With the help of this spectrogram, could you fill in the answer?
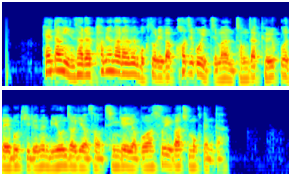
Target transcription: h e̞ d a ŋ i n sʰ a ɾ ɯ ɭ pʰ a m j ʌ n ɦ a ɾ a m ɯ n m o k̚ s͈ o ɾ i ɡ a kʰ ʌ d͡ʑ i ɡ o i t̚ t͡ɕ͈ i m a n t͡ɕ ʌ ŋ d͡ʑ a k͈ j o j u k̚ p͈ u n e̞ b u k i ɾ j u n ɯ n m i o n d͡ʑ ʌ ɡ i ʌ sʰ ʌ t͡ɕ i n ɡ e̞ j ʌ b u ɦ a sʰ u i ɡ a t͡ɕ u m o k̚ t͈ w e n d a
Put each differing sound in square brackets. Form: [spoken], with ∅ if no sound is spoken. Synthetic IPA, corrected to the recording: h e̞ d a ŋ i n sʰ a ɾ ɯ ɭ pʰ a m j ʌ n ɦ a ɾ a [n] ɯ n m o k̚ s͈ o ɾ i ɡ a kʰ ʌ d͡ʑ i ɡ o i t̚ t͡ɕ͈ i m a n t͡ɕ ʌ ŋ d͡ʑ a k͈ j o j u k̚ p͈ u n e̞ b u k i ɾ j u n ɯ n m i o n d͡ʑ ʌ ɡ i ʌ sʰ ʌ t͡ɕ i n ɡ e̞ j ʌ b u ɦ a sʰ u i ɡ a t͡ɕ u m o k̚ t͈ w e n d a

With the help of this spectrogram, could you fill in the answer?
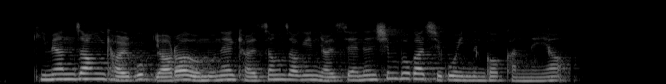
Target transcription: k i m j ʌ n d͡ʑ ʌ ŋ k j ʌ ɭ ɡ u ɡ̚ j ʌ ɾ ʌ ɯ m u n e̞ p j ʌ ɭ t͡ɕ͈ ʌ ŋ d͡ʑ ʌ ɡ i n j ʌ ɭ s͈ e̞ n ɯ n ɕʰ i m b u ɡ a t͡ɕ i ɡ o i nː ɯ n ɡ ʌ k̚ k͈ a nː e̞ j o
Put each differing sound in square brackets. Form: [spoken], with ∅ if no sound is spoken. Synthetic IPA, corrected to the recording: k i m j ʌ n d͡ʑ ʌ ŋ k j ʌ ɭ ɡ u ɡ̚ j ʌ ɾ ʌ ɯ m u n e̞ [k] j ʌ ɭ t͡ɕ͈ ʌ ŋ d͡ʑ ʌ ɡ i n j ʌ ɭ s͈ e̞ n ɯ n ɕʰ i m b u ɡ a t͡ɕ i ɡ o i nː ɯ n ɡ ʌ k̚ k͈ a nː e̞ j o

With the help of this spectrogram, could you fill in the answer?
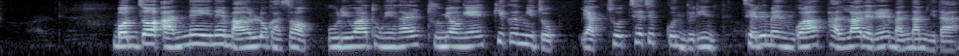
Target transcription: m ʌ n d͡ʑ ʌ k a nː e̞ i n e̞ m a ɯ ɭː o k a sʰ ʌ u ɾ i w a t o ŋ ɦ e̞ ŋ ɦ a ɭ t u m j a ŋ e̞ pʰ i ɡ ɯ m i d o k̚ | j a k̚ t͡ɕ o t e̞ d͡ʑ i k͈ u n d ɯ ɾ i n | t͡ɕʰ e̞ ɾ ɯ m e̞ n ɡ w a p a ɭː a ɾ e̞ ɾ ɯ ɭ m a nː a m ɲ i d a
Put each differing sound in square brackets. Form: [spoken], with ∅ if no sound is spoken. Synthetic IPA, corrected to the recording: m ʌ n d͡ʑ ʌ [ʔ] a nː e̞ i n e̞ m a ɯ ɭː o k a sʰ ʌ u ɾ i w a t o ŋ ɦ e̞ ŋ ɦ a ɭ t u m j [ʌ] ŋ e̞ pʰ i ɡ ɯ m i [d͡ʑ] o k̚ | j a k̚ [t͡ɕʰ] o [t͡ɕʰ] e̞ d͡ʑ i k͈ u n d ɯ ɾ i n | [t͡ɕ] e̞ ɾ ɯ m e̞ n ɡ w a p a ɭː a ɾ e̞ ɾ ɯ ɭ m a nː a m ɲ i d a

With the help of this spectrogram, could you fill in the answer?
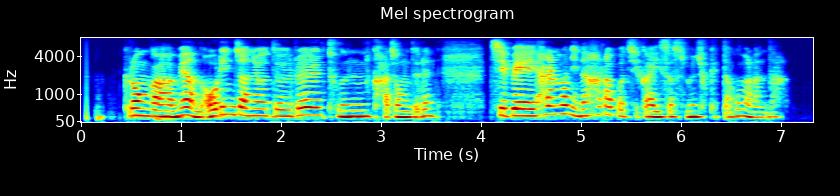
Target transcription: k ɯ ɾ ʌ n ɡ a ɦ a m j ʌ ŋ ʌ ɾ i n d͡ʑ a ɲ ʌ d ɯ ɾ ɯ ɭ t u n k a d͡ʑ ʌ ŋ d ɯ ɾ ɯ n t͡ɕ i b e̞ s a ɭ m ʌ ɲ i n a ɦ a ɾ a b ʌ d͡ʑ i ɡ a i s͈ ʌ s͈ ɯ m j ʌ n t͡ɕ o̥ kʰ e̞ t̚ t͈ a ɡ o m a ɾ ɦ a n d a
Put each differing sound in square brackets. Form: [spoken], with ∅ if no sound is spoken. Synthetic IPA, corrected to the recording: k ɯ ɾ ʌ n ɡ a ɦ a m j ʌ [n] ʌ ɾ i n d͡ʑ a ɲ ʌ d ɯ ɾ ɯ ɭ t u n k a d͡ʑ ʌ ŋ d ɯ ɾ ɯ n t͡ɕ i b e̞ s a ɭ m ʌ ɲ i n a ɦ a ɾ a b ʌ d͡ʑ i ɡ a i s͈ ʌ s͈ ɯ m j ʌ n t͡ɕ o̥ kʰ e̞ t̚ t͈ a ɡ o m a ɾ ɦ a n d a

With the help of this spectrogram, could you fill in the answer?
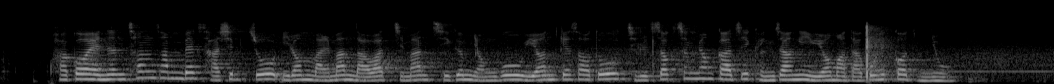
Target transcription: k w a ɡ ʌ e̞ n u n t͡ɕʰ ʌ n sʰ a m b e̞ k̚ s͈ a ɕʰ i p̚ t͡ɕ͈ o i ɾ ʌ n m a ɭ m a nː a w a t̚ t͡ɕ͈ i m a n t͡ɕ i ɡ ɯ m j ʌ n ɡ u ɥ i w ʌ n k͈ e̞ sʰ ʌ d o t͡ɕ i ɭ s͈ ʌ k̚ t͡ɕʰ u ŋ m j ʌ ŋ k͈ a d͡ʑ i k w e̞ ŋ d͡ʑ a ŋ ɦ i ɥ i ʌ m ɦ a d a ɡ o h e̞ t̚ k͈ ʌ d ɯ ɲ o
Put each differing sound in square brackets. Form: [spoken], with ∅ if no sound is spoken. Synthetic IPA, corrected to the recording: k w a ɡ ʌ e̞ n [ɯ] n t͡ɕʰ ʌ n sʰ a m b e̞ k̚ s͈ a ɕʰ i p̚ t͡ɕ͈ o i ɾ ʌ n m a ɭ m a nː a w a t̚ t͡ɕ͈ i m a n t͡ɕ i ɡ ɯ m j ʌ [ŋ] ɡ u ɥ i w ʌ n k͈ e̞ sʰ ʌ d o t͡ɕ i ɭ s͈ ʌ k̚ t͡ɕʰ [ɯ] ŋ m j ʌ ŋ k͈ a d͡ʑ i k w e̞ ŋ d͡ʑ a ŋ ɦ i ɥ i ʌ m ɦ a d a ɡ o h e̞ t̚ k͈ ʌ d ɯ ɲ o

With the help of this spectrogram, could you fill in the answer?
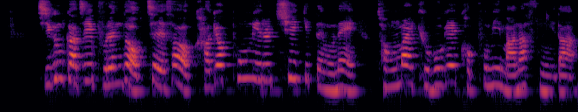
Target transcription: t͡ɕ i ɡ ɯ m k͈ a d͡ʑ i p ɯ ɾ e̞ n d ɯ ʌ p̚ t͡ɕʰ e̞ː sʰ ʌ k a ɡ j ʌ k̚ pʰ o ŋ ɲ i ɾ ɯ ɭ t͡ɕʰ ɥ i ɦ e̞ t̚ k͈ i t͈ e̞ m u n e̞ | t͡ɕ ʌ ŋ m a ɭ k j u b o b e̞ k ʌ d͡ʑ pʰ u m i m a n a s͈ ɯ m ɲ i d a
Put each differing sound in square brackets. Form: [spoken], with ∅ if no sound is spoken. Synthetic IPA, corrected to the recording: t͡ɕ i ɡ ɯ m k͈ a d͡ʑ i p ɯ ɾ e̞ n d ɯ ʌ p̚ t͡ɕʰ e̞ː sʰ ʌ k a ɡ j ʌ k̚ pʰ o ŋ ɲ i ɾ ɯ ɭ t͡ɕʰ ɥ i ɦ e̞ t̚ k͈ i t͈ e̞ m u n e̞ | t͡ɕ ʌ ŋ m a ɭ k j [o] b o [ɡ] e̞ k ʌ [∅] pʰ u m i m a n a s͈ ɯ m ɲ i d a

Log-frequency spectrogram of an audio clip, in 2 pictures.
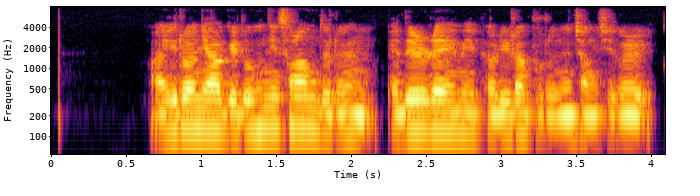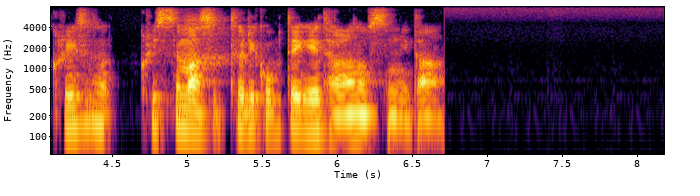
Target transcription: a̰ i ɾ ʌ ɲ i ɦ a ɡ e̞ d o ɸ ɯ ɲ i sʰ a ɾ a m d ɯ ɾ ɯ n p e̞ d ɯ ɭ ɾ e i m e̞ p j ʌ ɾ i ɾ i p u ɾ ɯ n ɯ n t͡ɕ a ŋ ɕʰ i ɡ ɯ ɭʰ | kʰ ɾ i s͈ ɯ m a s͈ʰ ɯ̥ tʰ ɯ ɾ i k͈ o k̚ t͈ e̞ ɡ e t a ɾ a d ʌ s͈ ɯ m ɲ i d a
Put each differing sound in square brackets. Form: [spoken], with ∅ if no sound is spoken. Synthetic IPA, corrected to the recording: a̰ i ɾ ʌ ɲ i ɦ a ɡ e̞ d o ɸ ɯ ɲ i sʰ a ɾ a m d ɯ ɾ ɯ n p e̞ d ɯ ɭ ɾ e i m e̞ p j ʌ ɾ i ɾ [a] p u ɾ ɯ n ɯ n t͡ɕ a ŋ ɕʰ i ɡ ɯ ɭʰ | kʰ ɾ i s͈ ɯ m a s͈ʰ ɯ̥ tʰ ɯ ɾ i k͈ o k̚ t͈ e̞ ɡ e t a ɾ a [n] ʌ s͈ ɯ m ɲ i d a

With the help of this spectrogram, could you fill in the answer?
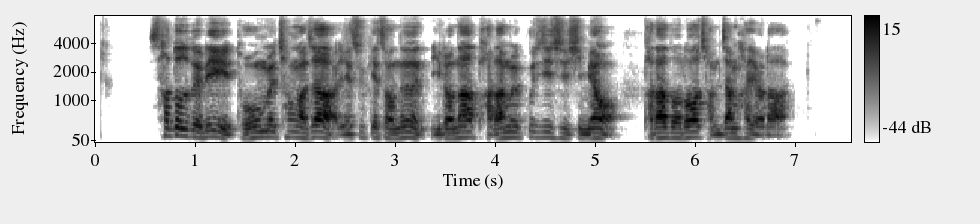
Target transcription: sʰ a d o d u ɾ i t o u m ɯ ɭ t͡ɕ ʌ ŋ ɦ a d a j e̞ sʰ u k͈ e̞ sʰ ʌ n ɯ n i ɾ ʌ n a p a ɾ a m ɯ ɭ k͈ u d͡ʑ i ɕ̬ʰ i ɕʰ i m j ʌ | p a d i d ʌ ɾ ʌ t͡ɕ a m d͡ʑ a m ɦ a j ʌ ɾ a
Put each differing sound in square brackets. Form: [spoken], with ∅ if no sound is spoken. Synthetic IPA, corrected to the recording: sʰ a d o d [ɯ] ɾ i t o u m ɯ ɭ [t͡ɕʰ] ʌ ŋ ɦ a [d͡ʑ] a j e̞ sʰ u k͈ e̞ sʰ ʌ n ɯ n i ɾ ʌ n a p a ɾ a m ɯ ɭ k͈ u d͡ʑ i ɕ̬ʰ i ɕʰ i m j ʌ | p a d [a] d ʌ ɾ ʌ t͡ɕ a m d͡ʑ a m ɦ a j ʌ ɾ a

